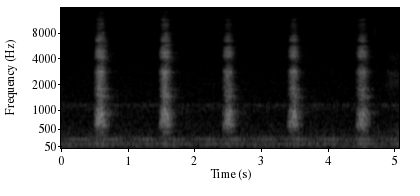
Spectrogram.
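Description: Five evenly spaced, sharp breath pants about a second apart during a singing breathing exercise centered on the upper belly, each a short airy burst, close and clear against a quiet room hum.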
